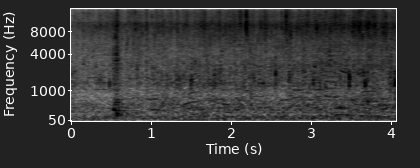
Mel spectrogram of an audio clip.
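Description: Battered fritters deep-frying in a wide pan of hot oil: a steady sizzle with scattered crackling pops, over background voices.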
